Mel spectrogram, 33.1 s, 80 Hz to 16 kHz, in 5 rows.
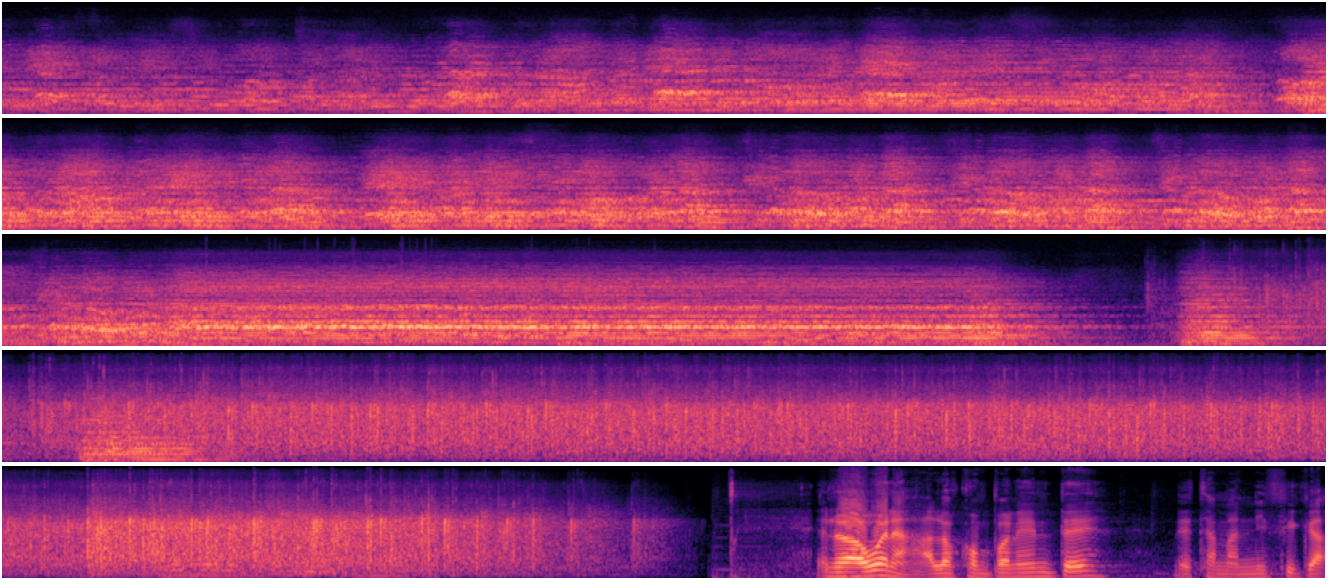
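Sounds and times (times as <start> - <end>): mixed choir singing: 0.0 - 21.1
instrumental accompaniment: 0.0 - 21.6.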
